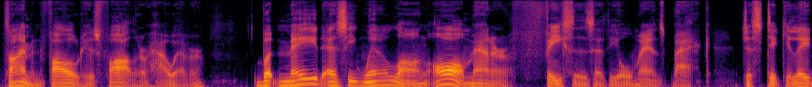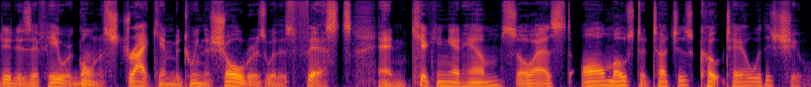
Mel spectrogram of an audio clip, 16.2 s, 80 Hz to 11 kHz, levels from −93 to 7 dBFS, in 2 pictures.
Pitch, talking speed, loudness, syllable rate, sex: 95 Hz, 185 wpm, -22 LUFS, 4.6 syllables/s, male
